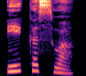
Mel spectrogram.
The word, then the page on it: ಏಕಸ್ವ: kannada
